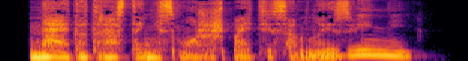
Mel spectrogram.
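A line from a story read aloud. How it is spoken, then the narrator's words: Whisper. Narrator (Russian): прошептала я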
